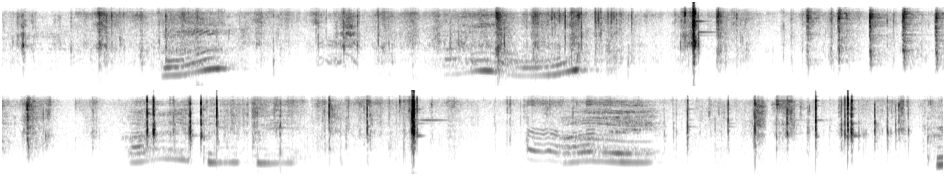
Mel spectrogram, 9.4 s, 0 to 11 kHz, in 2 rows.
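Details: Toy Poodle puppies, four girls 6 1/2 weeks old: two black and white parti color, one black phantom, one all black. Four short whiny yelps that rise then bend down, spaced a couple of seconds apart, amid soft talking, rustling and sharp clicks.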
